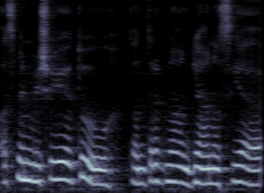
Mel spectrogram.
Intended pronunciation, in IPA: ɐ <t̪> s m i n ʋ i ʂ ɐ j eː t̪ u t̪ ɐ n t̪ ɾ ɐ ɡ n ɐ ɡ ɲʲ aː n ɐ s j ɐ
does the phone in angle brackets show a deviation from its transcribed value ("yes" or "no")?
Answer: yes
